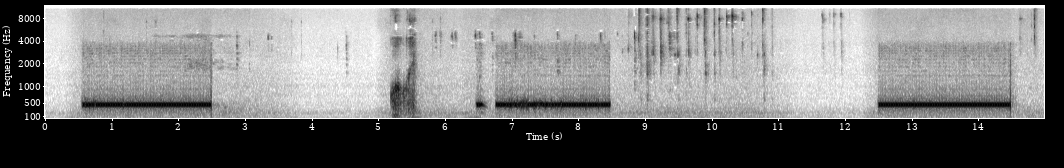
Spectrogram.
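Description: An outgoing call's ringback tone buzzes three times, each steady ring about two seconds long with roughly four-second gaps, while soft clicks and tapping fill the pauses. No one speaks.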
